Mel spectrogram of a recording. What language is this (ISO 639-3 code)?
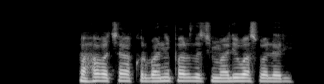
pus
